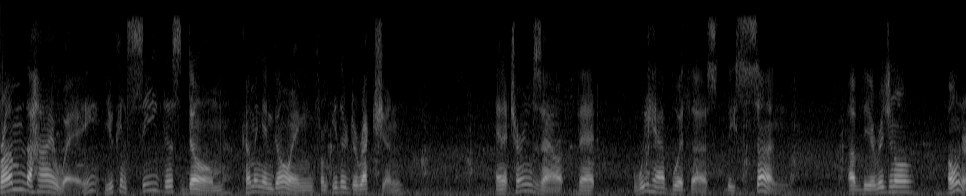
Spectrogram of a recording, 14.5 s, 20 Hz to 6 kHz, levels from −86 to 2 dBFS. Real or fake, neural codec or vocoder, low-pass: real; none; 5.4 kHz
